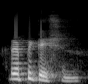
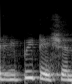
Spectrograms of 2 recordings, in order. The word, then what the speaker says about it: repetition: ठीक है, okay, move to the next रेपिटेशन। याद रहे ये रिपीटेशन नहीं बच्चों, ये रेपिटेशन है।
